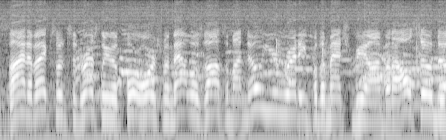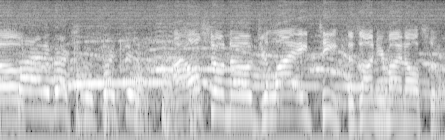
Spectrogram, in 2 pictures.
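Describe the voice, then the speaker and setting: The speech runs at a very fast pace with hardly any pauses, while loud music plays in the background. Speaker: wrestling announcer. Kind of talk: wrestling show hype announcement. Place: studio.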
